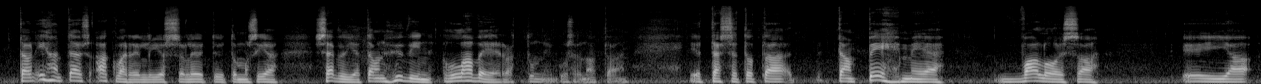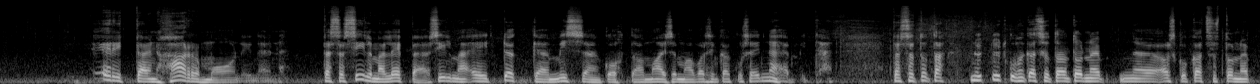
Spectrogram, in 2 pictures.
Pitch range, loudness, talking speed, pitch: 115-150 Hz, -24 LUFS, 125 wpm, 130 Hz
